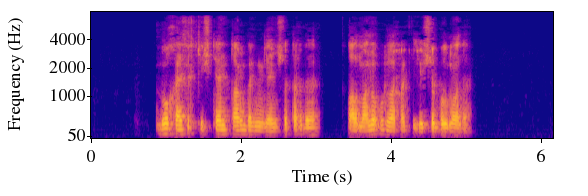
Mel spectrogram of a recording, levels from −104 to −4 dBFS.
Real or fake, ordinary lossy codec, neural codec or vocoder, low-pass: fake; MP3, 48 kbps; codec, 44.1 kHz, 7.8 kbps, Pupu-Codec; 7.2 kHz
